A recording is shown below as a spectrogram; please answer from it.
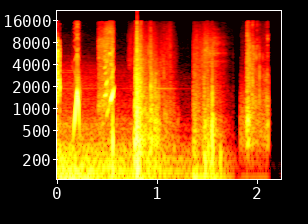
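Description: Cartoon sound effects: a run of short thunks and taps, about six in two seconds, with two quick rising squeaks within the first second.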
